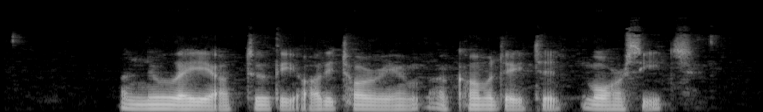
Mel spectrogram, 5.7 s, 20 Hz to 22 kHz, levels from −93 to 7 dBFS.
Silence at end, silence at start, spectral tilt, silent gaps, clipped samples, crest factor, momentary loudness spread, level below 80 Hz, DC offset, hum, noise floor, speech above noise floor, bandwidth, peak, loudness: 0.55 s; 0.9 s; -7.5 dB/octave; none; under 0.1%; 20 dB; 13 LU; -62 dBFS; under 0.1%; none; -79 dBFS; 57 dB; 7.6 kHz; -4 dBFS; -23 LUFS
